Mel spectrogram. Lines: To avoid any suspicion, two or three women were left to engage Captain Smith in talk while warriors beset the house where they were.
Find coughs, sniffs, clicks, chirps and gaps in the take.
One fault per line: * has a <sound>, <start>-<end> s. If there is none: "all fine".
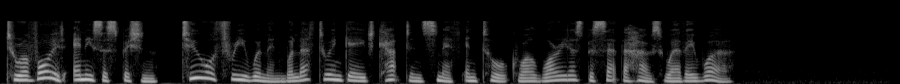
all fine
